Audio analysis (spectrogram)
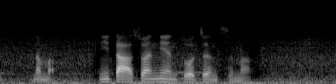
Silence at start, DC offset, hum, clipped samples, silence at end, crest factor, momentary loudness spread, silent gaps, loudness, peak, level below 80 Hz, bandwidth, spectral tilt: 0 s; under 0.1%; none; under 0.1%; 0 s; 22 dB; 21 LU; none; -28 LUFS; -6 dBFS; -42 dBFS; 8.4 kHz; -8 dB/octave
